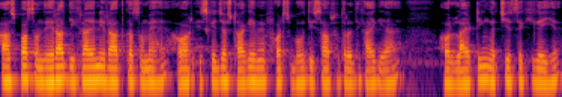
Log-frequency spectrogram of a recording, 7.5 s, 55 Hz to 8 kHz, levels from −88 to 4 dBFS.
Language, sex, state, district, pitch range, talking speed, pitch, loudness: Hindi, male, Jharkhand, Deoghar, 115-125 Hz, 245 wpm, 120 Hz, -20 LUFS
